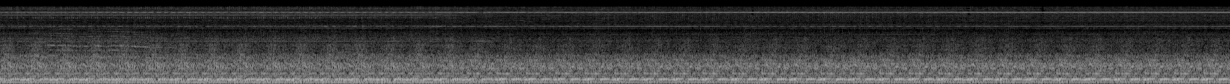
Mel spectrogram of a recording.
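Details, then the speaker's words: Beko washing machine on its last legs: heavy steady roar with rhythmic surge about every half second during spin; owner suspects the rubber behind the drum, cause unclear. "That was very worrying and I hope it won't do it on the next spin."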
